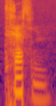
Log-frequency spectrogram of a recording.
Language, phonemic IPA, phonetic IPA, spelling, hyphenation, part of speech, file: German, /ˈtʁɛfən/, [ˈtʰʁ̥ɛfɱ̩], treffen, tref‧fen, verb, De-treffen.ogg
- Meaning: 1. to meet; to encounter 2. to hit; to strike 3. to affect; to concern 4. to hit the mark, to suit, to be convenient or fortunate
